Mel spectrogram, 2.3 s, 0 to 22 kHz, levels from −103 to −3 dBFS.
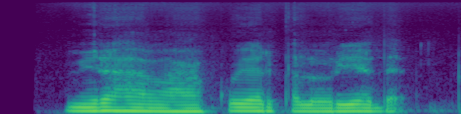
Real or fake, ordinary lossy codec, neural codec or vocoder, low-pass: fake; none; codec, 44.1 kHz, 7.8 kbps, Pupu-Codec; 19.8 kHz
